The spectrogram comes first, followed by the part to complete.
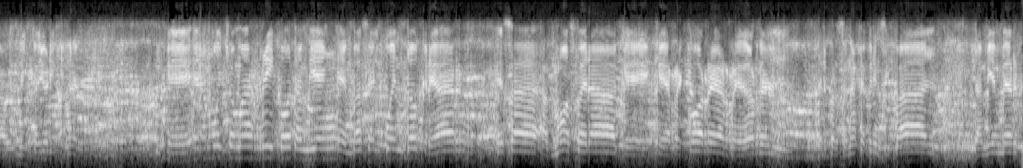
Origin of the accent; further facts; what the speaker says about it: Lima, Peru; yo soy del barrio de Matute, de La Victoria, y vivía muy de cerca todos los acontecimientos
